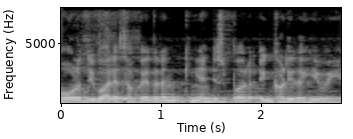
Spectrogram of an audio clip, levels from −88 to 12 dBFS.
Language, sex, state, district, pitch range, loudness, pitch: Hindi, male, Chhattisgarh, Rajnandgaon, 120-125 Hz, -13 LUFS, 125 Hz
